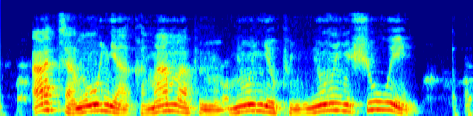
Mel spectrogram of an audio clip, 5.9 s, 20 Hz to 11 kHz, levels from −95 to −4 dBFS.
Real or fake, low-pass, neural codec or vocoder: fake; 7.2 kHz; codec, 16 kHz, 2 kbps, FunCodec, trained on Chinese and English, 25 frames a second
